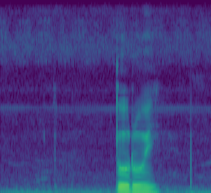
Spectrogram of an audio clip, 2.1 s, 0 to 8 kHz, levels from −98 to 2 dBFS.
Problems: constant background noise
